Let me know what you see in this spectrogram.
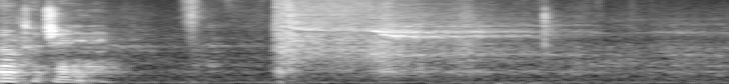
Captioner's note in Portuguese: suspiro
